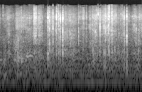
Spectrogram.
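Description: Aluminium foil crinkling in quick, irregular crackles as it is pulled open around cooked chicken pieces.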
